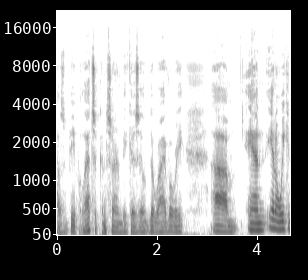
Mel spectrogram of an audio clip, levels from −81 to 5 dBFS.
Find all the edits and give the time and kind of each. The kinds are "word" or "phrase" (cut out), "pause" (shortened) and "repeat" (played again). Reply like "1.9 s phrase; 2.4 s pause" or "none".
none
